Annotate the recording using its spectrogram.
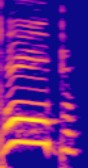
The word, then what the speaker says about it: Pob: Pob. – Yes, I know. We reference pob for no reason. – No, because it rhymes with gob and...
